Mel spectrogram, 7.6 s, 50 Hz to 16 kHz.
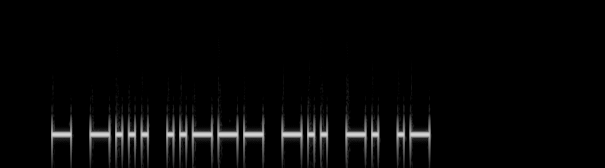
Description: Morse code, heard as a keyed tone, about 15 wpm, 700 Hz. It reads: TB2DNA
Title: DXCC-100 Call Signs - 6 Characters - Repeated 2x - 15wpm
